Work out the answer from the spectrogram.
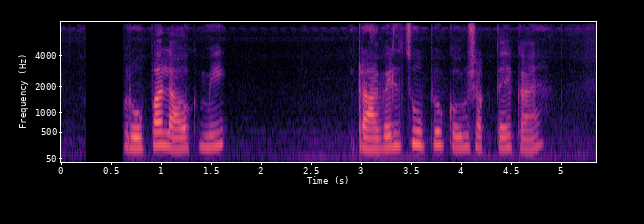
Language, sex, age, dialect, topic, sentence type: Marathi, female, 18-24, Southern Konkan, agriculture, question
